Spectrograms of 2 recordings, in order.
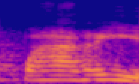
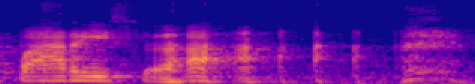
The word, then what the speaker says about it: Paris: Olimpiade 2024 di pari pari ya bacanya pari ya bukan Paris pari saudara-saudara 2024 dan yang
